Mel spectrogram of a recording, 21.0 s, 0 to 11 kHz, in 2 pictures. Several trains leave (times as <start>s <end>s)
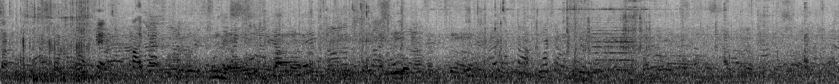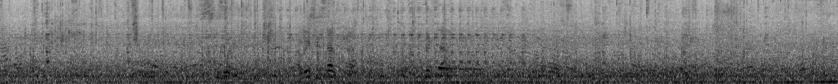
3.0s 14.0s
